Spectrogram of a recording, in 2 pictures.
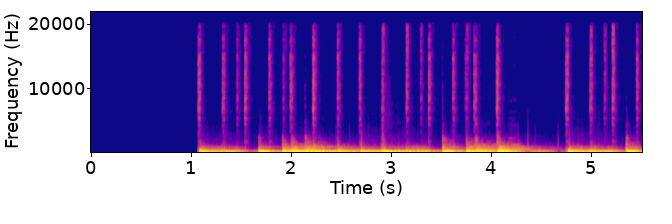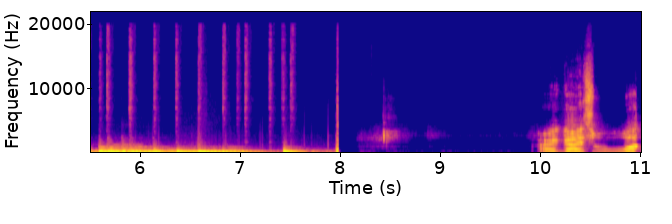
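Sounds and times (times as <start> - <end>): music with plucked bass and beat: 1.1 - 8.0.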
